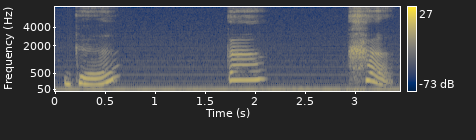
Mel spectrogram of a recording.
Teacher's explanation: yang pertama tadi ge adalah bunyi dengan tekanan biasa atau lembut yang kedua ke adalah bunyi yang kuat atau keras dan yang terakhir tadi ke adalah bunyi hentak aspiratif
